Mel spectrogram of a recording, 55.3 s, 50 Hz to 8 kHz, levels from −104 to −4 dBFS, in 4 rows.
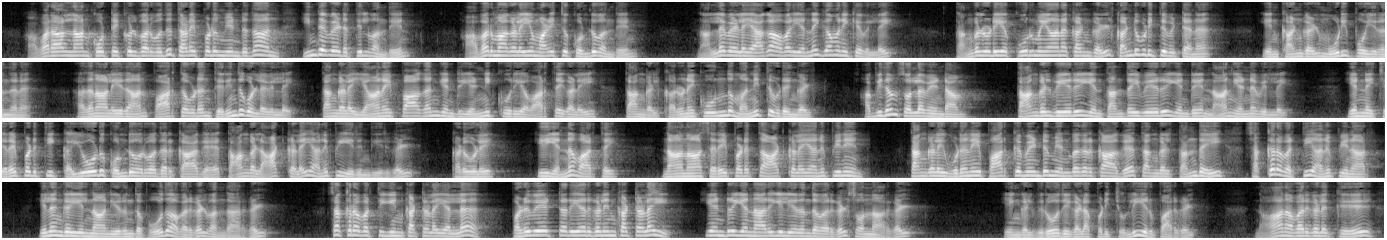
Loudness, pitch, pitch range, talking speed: -18 LUFS, 160 Hz, 130-195 Hz, 110 wpm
